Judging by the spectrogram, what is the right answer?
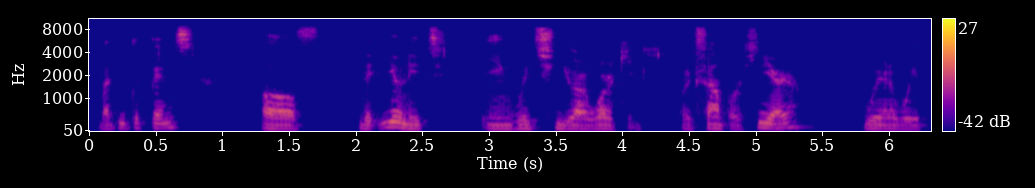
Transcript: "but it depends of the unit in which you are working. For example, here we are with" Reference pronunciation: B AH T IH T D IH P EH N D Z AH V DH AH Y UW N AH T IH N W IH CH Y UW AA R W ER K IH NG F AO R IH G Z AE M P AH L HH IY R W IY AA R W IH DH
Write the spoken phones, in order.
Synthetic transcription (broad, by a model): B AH T IH T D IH P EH N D S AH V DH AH Y UW N AH T IH N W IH CH Y UW AA R W ER K IH NG F AO R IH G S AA M P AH L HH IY R W IY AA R W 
